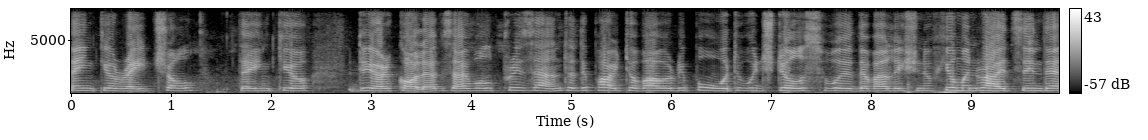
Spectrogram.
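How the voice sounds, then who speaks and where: At a fairly slow pace, a woman speaks in a fairly high voice with monotone, flat intonation. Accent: Belarusian. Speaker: human rights researcher. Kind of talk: press conference presentation. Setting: press conference. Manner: halting, many fillers.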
